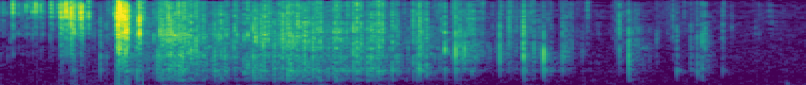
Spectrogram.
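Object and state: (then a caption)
Dry soap bar. A utility knife blade scrapes and cuts across the pre-scored surface of a solid, palm-sized pink dry soap bar held in a hand with long white nails, chipping off small cubes. Bright, crisp crunching and dry scraping build to a sharp crack early on, then settle into a steady gritty scrape that breaks into scattered small ticks and crumbles as it fades.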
